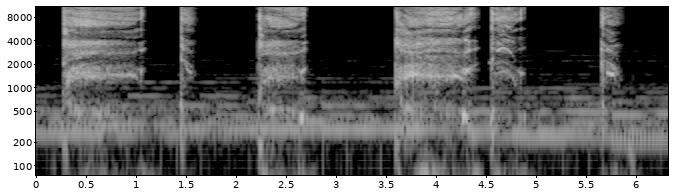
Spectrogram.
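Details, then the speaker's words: Six loose, rattling cough bursts over a steady music bed: a productive cough from phlegm in the airways, as given in a pharmacy cough explainer. "بس في الحالة دي البلغم بيكون لونه متغير وبيبقى صوته مميز جدا، يقدر الطبيب يسمعه ويحدد النوع ده زي الصوت"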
